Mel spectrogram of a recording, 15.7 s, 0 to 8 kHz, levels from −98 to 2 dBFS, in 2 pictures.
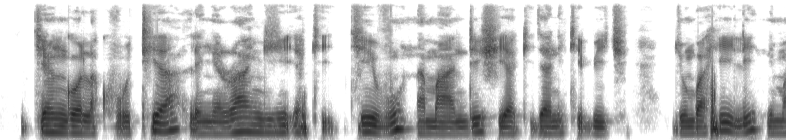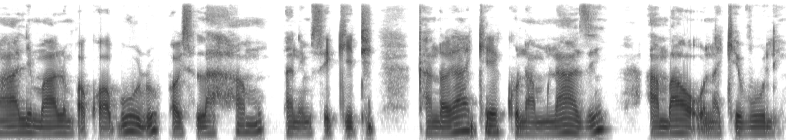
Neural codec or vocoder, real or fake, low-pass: none; real; 7.2 kHz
